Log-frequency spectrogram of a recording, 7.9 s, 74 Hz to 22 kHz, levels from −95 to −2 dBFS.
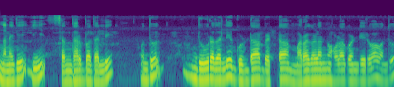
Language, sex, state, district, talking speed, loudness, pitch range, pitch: Kannada, male, Karnataka, Bellary, 75 wpm, -17 LUFS, 115-130 Hz, 120 Hz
